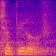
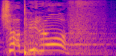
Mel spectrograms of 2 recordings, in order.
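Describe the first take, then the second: First: It is said quietly and flatly. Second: It is said as a loud shout.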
